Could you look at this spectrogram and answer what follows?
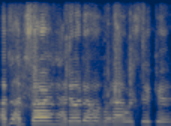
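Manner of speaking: slow, tearful, blubbering crying voice. Joking about making an apology video, mock crying apology. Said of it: "making a crying apology video and being all like".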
